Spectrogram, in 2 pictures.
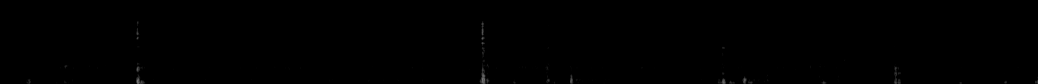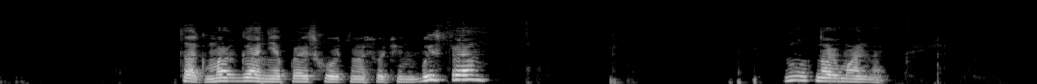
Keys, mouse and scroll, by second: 1.7-5.5 drag, 5.6 space, 8.4 click, 8.4 space, 10.6 g, 11.7 click, 12.3 click, 16.0 click, 16.6 space.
